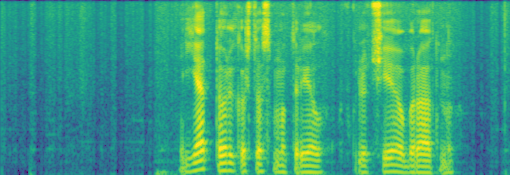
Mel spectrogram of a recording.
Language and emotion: Russian, neutral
